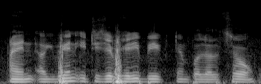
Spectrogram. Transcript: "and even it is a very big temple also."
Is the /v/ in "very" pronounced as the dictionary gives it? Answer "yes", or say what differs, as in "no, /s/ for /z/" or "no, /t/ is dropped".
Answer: no, /b/ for /v/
